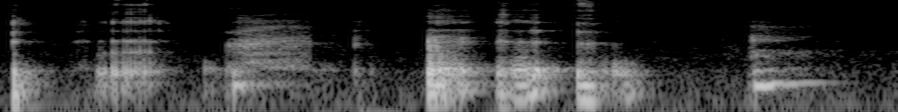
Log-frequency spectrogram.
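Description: A woman retching and burping from hangover nausea: several short, rough gagging heaves in a row.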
